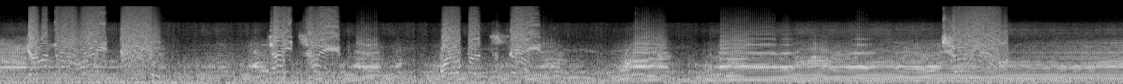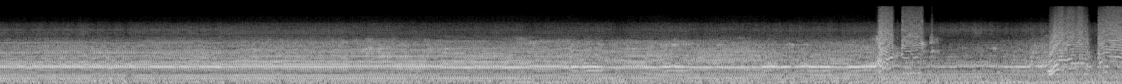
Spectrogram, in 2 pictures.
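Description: An engine roars steadily as a vehicle drives along.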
